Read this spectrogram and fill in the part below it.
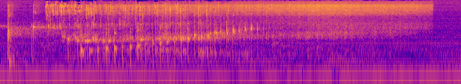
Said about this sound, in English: And so we were listening to this other unexpected Bubble broadcast, which was a recording of soda being poured, but augmented with these synthesized bubbles. Coca-Cola Pop and Pour.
